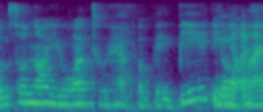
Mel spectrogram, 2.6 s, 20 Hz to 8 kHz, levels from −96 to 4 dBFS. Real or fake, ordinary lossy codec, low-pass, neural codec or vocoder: real; none; 7.2 kHz; none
